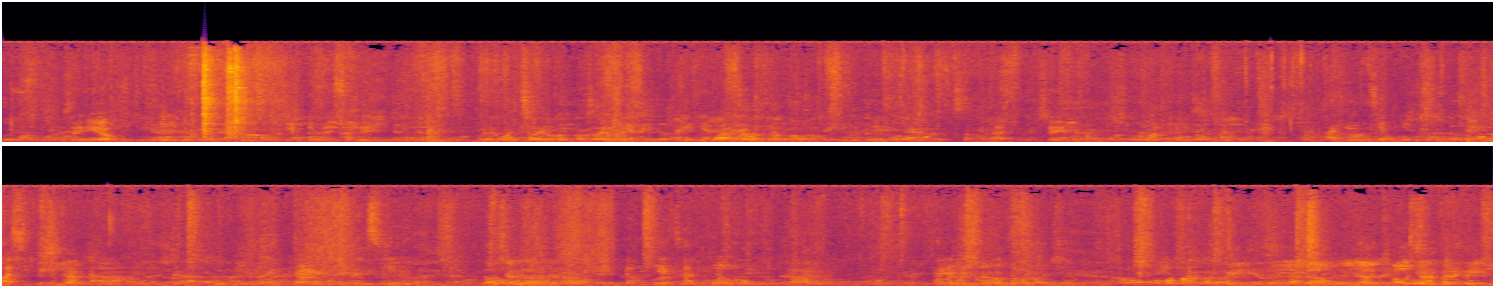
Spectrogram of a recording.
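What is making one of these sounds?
Several men chat in a room with an echo.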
